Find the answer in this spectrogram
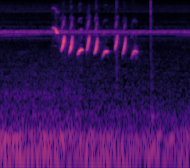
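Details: Greater racket-tailed drongo (Dicrurus paradiseus), with two long racket tail feathers, giving a flock call: a quick burst of about ten clear, metallic whistled notes in under a second, over a steady high-pitched whine.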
